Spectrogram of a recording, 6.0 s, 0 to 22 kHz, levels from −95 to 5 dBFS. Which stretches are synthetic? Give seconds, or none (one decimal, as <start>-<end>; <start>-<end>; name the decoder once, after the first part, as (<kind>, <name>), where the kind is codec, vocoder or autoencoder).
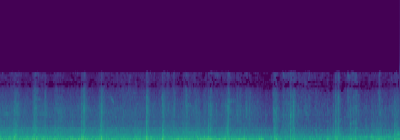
0.9-2.4 (vocoder, BigVGAN v2)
